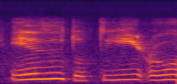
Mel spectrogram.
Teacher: ان تطیعوا میں نون ساکن کا قاعدہ اخفا کی ہے،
